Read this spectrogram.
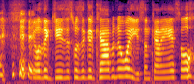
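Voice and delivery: a mock-offended Jersey wiseguy; funky fresh tough guy. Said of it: "I like this funky, fresh person you've created".

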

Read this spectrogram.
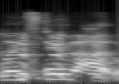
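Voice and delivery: a real laugh running through the words; laughing agreement. Real, not acted. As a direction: say it while still laughing. Agrees, laughing at host's joke.

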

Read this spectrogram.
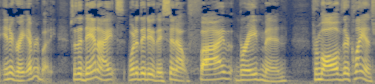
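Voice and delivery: ordinary talk, nothing marked

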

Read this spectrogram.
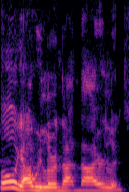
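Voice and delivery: lightly hammed-up Irish drinker voice; old Irish guy. Imitating Tommy the old Irish drinker, high-pitched.

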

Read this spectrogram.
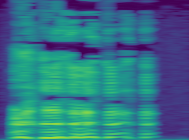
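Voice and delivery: high loud burst of laughter; sudden loud laugh. Real, not acted. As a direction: laugh it off loudly. Laughs after cursing ex.

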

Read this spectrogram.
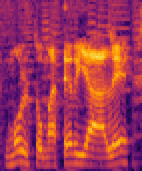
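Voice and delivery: ordinary talk, nothing marked

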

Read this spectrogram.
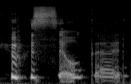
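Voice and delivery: high, soft laughing voice. Real, not acted. Gushing to listeners about the sushi, laughing. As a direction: squeak it out through a laugh. Laughing after praising the food.

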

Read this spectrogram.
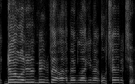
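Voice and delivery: very high, panicked mock apology; flustered backpedalling. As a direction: squeak out a horrified correction. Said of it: "she was like, gasps".

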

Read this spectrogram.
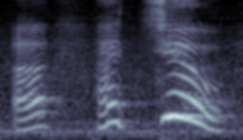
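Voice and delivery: loud, high acted sneeze; mock sneeze. Girl with sinus trouble sneezing, acted out. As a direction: wind up, then burst into a sneeze. Imitates the comic girl's sneeze.

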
